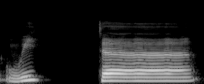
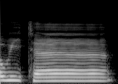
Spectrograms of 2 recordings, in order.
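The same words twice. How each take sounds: First: "oui" blocked on t, then "ta" held long; stop, then release a sustained "taaa"; "oui, ta" as "wit...taaa"; shadda plus long vowel. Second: "oui, ta" run together as "witaaa", long a; undoubled t in "oui, ta", vowel stretched; wrong, without shadda. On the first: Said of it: "Je dois bien bloquer". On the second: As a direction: skip the block on t and glide into a held "ta". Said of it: "c'est pas". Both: Shown as a demonstration.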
